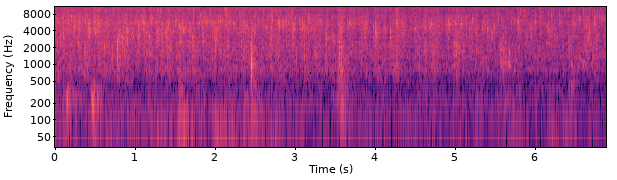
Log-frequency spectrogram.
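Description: Vegetables, including potatoes, frying in a pan with a steady, dense sizzle throughout, occasional soft stirring scrapes breaking through the hiss.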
